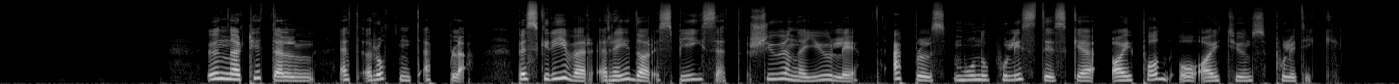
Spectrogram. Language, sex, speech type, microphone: Norwegian, female, read, Sennheiser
